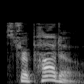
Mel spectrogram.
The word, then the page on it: strappado: British English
